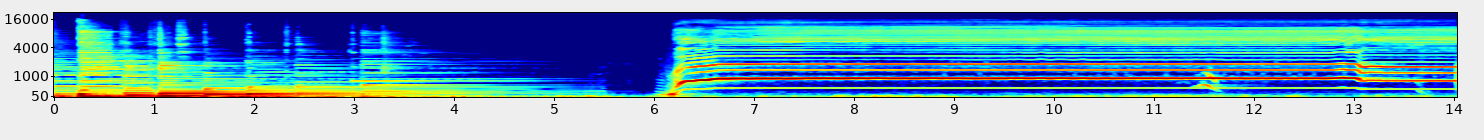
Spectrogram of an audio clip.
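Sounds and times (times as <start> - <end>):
downward pitch slide: 5.1 - 7.9.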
